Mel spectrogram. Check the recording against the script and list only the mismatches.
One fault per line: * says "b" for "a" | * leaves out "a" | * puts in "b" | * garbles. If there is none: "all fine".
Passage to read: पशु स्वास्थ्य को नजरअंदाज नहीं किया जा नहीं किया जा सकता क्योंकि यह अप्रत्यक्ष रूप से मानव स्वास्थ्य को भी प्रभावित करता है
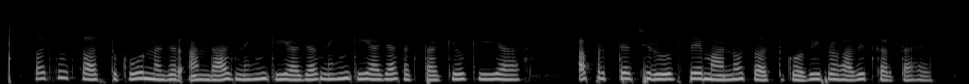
all fine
